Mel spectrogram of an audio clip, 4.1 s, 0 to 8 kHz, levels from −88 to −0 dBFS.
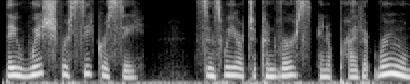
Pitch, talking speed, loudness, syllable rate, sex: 215 Hz, 190 wpm, -18 LUFS, 6.0 syllables/s, female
